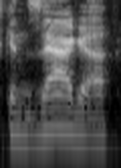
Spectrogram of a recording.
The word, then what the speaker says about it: Gonzaga: Gonzaga I got um I got some negativity based off of the way that I pronounce their name it's Gonzaga but they should be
